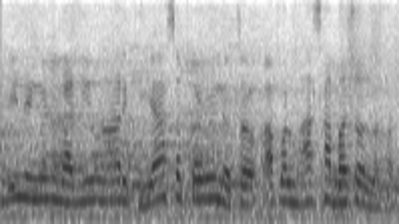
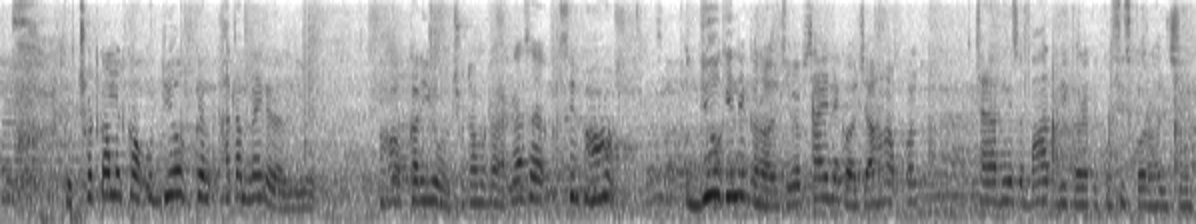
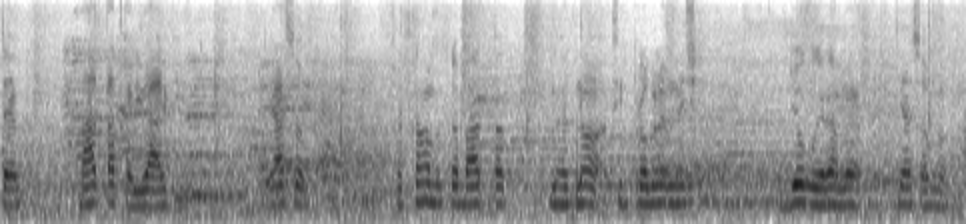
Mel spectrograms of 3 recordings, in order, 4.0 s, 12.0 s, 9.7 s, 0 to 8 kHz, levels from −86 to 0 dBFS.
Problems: constant background noise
